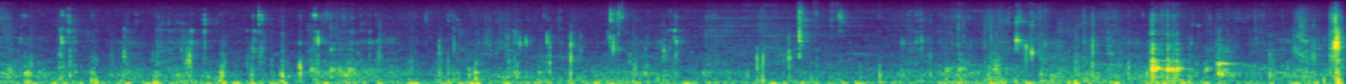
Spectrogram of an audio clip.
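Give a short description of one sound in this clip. A metal spoon scrapes and clinks on a plate close to a microphone.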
